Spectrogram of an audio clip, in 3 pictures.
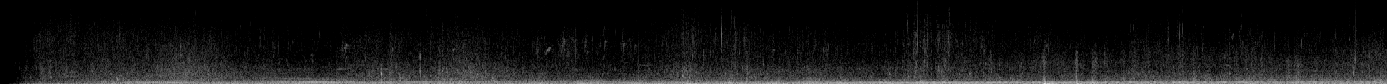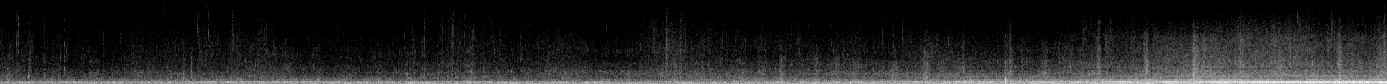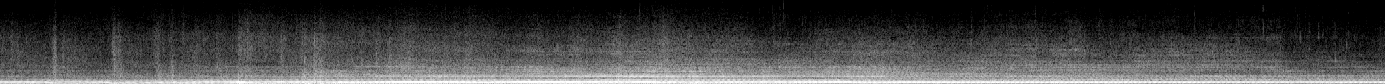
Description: Boat with Engine; By; Boat In And Away With Water Lap.; powerboat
